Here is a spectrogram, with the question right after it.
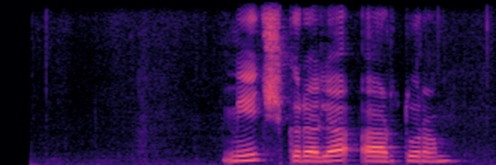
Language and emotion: Russian, neutral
